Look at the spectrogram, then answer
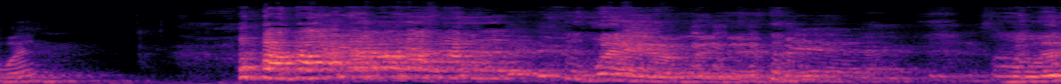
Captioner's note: laughter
